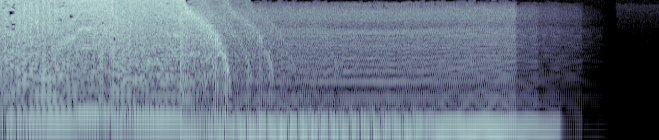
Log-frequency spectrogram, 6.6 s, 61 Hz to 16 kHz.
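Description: Mayer EMI MD900 virtual-analog synthesizer playing a bass patch. A few low notes change pitch with rising sweeps in the upper tone. About two seconds in, a deep held note pulses rapidly, then cuts off shortly before the end.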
